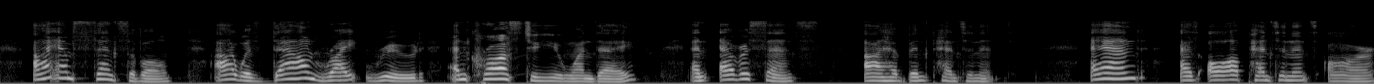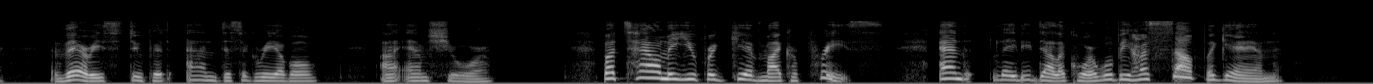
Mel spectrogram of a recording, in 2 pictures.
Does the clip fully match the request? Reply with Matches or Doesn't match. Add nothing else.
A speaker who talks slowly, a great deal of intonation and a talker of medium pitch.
Matches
